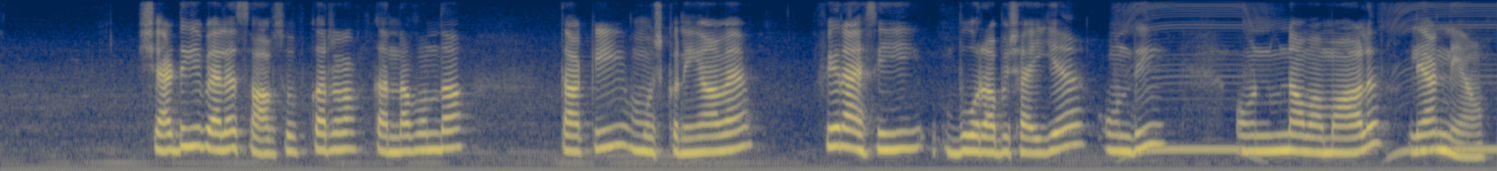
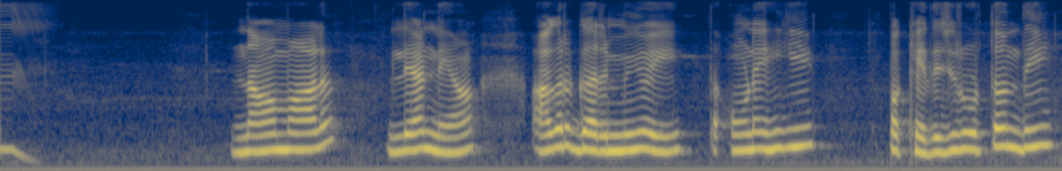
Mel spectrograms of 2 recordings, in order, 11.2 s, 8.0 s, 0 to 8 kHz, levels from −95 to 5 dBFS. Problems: background sounds at intervals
